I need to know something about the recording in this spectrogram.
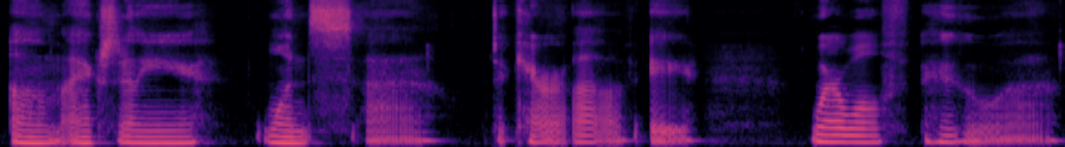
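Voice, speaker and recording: A woman playing a gentle, reassuring veterinarian in a soft-spoken ASMR roleplay, hesitant and soothing as she explains. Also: low voice, fairly even intonation, slow, gravelly, heavily acted. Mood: thoughtful, chatty. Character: gentle, reassuring female veterinarian examining a werewolf patient. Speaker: audio roleplay performer.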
